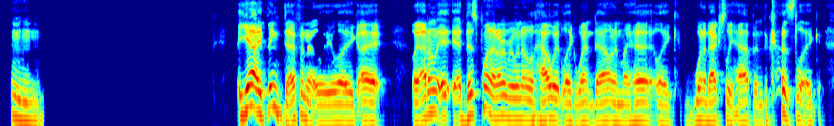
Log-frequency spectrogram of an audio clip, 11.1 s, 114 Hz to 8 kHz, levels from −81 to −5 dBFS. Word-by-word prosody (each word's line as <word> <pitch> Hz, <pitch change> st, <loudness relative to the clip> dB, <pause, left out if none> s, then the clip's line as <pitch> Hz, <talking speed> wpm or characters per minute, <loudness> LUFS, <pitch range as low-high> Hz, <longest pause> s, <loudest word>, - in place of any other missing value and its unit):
Mhm. 135 Hz, -2 st, -5 dB, 2.6 s
Yeah, 210 Hz, +7 st, +8 dB
I 185 Hz, -, +7 dB
think 195 Hz, +1 st, -1 dB
definitely. 125 Hz, -10 st, -1 dB
Like, 120 Hz, -1 st, 0 dB
I 130 Hz, -1 st, +2 dB, 0.4 s
like, 130 Hz, 0 st, +3 dB
I -, -, +5 dB
don't 190 Hz, +1 st, +1 dB
a -, -, +2 dB
at 145 Hz, -2 st, -2 dB
this 170 Hz, +3 st, +1 dB
point, 210 Hz, +2 st, +1 dB
I 155 Hz, -, +3 dB
don't 160 Hz, +1 st, +2 dB
really 145 Hz, -1 st, 0 dB
know 140 Hz, -2 st, -1 dB
how 140 Hz, +2 st, +1 dB
it, 140 Hz, -, +1 dB
like, 125 Hz, -1 st, -1 dB
went 125 Hz, 0 st, -4 dB
down 130 Hz, +1 st, 0 dB
in 120 Hz, -, -5 dB
my 120 Hz, 0 st, -4 dB
head 130 Hz, +1 st, 0 dB
like, 115 Hz, -1 st, -6 dB
when 135 Hz, +2 st, -4 dB
it 130 Hz, -, -2 dB
actually 130 Hz, -2 st, -1 dB
happened 125 Hz, -2 st, -3 dB
because, 130 Hz, -, -2 dB
like, -, -, -5 dB
130 Hz, 180 wpm, -22 LUFS, 125-150 Hz, 2.6 s, Yeah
